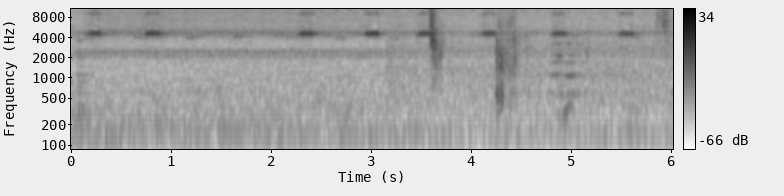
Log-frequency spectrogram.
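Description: Crickets chirping at night, short high chirps about twice a second, with a few faint sharp clicks in between.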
